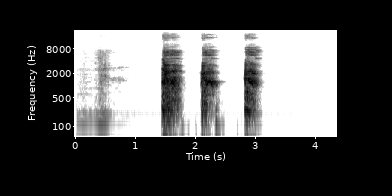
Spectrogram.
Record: {"three_cough_length": "4.4 s", "three_cough_amplitude": 28615, "three_cough_signal_mean_std_ratio": 0.32, "survey_phase": "alpha (2021-03-01 to 2021-08-12)", "age": "65+", "gender": "Male", "wearing_mask": "No", "symptom_none": true, "smoker_status": "Current smoker (11 or more cigarettes per day)", "respiratory_condition_asthma": false, "respiratory_condition_other": false, "recruitment_source": "REACT", "submission_delay": "1 day", "covid_test_result": "Negative", "covid_test_method": "RT-qPCR"}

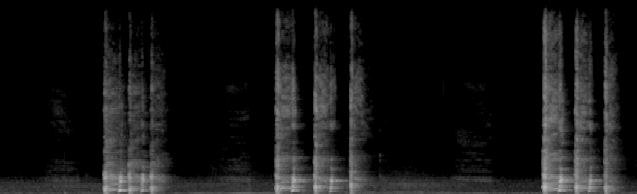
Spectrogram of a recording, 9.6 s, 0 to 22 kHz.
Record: {"three_cough_length": "9.6 s", "three_cough_amplitude": 10796, "three_cough_signal_mean_std_ratio": 0.36, "survey_phase": "alpha (2021-03-01 to 2021-08-12)", "age": "18-44", "gender": "Female", "wearing_mask": "No", "symptom_cough_any": true, "symptom_abdominal_pain": true, "symptom_fatigue": true, "symptom_fever_high_temperature": true, "symptom_headache": true, "smoker_status": "Never smoked", "respiratory_condition_asthma": false, "respiratory_condition_other": false, "recruitment_source": "Test and Trace", "submission_delay": "2 days", "covid_test_result": "Positive", "covid_test_method": "RT-qPCR", "covid_ct_value": 23.8, "covid_ct_gene": "ORF1ab gene", "covid_ct_mean": 24.4, "covid_viral_load": "9800 copies/ml", "covid_viral_load_category": "Minimal viral load (< 10K copies/ml)"}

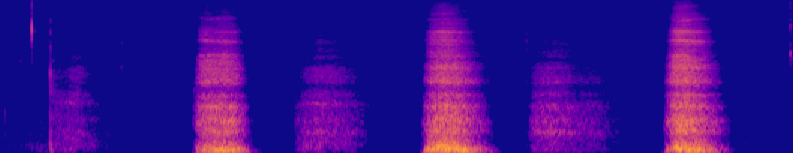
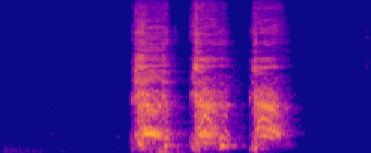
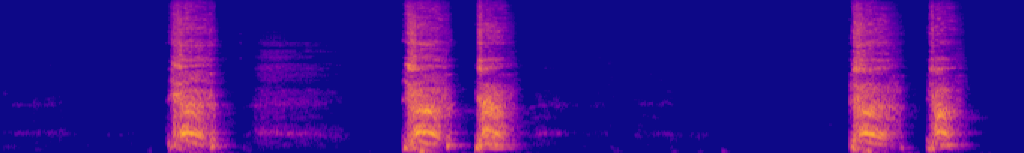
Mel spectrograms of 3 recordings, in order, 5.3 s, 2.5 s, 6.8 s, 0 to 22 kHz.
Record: {"exhalation_length": "5.3 s", "exhalation_amplitude": 29063, "exhalation_signal_mean_std_ratio": 0.35, "cough_length": "2.5 s", "cough_amplitude": 29875, "cough_signal_mean_std_ratio": 0.43, "three_cough_length": "6.8 s", "three_cough_amplitude": 32767, "three_cough_signal_mean_std_ratio": 0.34, "survey_phase": "alpha (2021-03-01 to 2021-08-12)", "age": "18-44", "gender": "Male", "wearing_mask": "No", "symptom_cough_any": true, "symptom_headache": true, "smoker_status": "Never smoked", "respiratory_condition_asthma": false, "respiratory_condition_other": false, "recruitment_source": "REACT", "submission_delay": "2 days", "covid_test_result": "Negative", "covid_test_method": "RT-qPCR"}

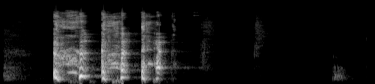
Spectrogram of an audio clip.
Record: {"cough_length": "3.8 s", "cough_amplitude": 32767, "cough_signal_mean_std_ratio": 0.32, "survey_phase": "beta (2021-08-13 to 2022-03-07)", "age": "18-44", "gender": "Female", "wearing_mask": "No", "symptom_none": true, "smoker_status": "Ex-smoker", "respiratory_condition_asthma": false, "respiratory_condition_other": false, "recruitment_source": "Test and Trace", "submission_delay": "2 days", "covid_test_result": "Positive", "covid_test_method": "RT-qPCR", "covid_ct_value": 30.7, "covid_ct_gene": "N gene"}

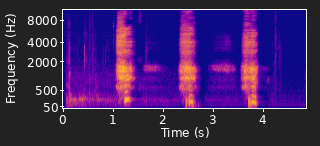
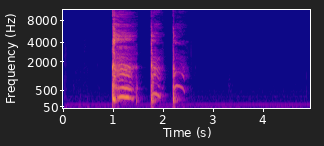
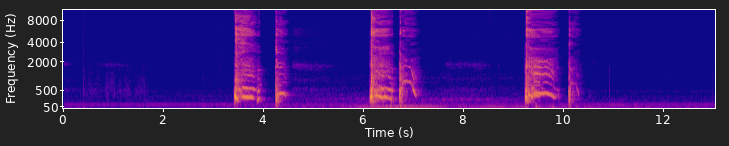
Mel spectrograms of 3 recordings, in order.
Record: {"exhalation_length": "4.9 s", "exhalation_amplitude": 21576, "exhalation_signal_mean_std_ratio": 0.34, "cough_length": "4.9 s", "cough_amplitude": 7947, "cough_signal_mean_std_ratio": 0.28, "three_cough_length": "13.1 s", "three_cough_amplitude": 13817, "three_cough_signal_mean_std_ratio": 0.31, "survey_phase": "beta (2021-08-13 to 2022-03-07)", "age": "65+", "gender": "Female", "wearing_mask": "No", "symptom_cough_any": true, "symptom_runny_or_blocked_nose": true, "symptom_fatigue": true, "symptom_headache": true, "symptom_onset": "3 days", "smoker_status": "Ex-smoker", "respiratory_condition_asthma": false, "respiratory_condition_other": false, "recruitment_source": "Test and Trace", "submission_delay": "3 days", "covid_test_result": "Positive", "covid_test_method": "RT-qPCR", "covid_ct_value": 20.3, "covid_ct_gene": "ORF1ab gene", "covid_ct_mean": 20.4, "covid_viral_load": "210000 copies/ml", "covid_viral_load_category": "Low viral load (10K-1M copies/ml)"}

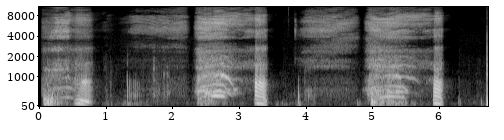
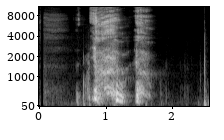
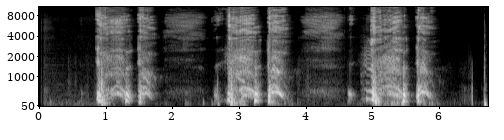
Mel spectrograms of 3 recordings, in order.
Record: {"exhalation_length": "6.7 s", "exhalation_amplitude": 31988, "exhalation_signal_mean_std_ratio": 0.52, "cough_length": "2.6 s", "cough_amplitude": 32766, "cough_signal_mean_std_ratio": 0.39, "three_cough_length": "6.7 s", "three_cough_amplitude": 32768, "three_cough_signal_mean_std_ratio": 0.43, "survey_phase": "beta (2021-08-13 to 2022-03-07)", "age": "45-64", "gender": "Male", "wearing_mask": "No", "symptom_runny_or_blocked_nose": true, "smoker_status": "Ex-smoker", "respiratory_condition_asthma": false, "respiratory_condition_other": false, "recruitment_source": "Test and Trace", "submission_delay": "2 days", "covid_test_result": "Positive", "covid_test_method": "RT-qPCR", "covid_ct_value": 18.7, "covid_ct_gene": "ORF1ab gene", "covid_ct_mean": 19.1, "covid_viral_load": "530000 copies/ml", "covid_viral_load_category": "Low viral load (10K-1M copies/ml)"}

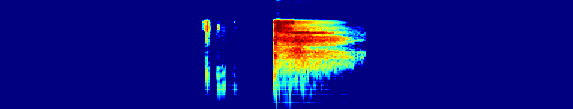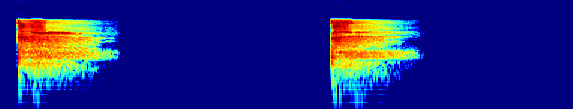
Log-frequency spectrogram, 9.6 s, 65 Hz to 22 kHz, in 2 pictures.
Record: {"exhalation_length": "9.6 s", "exhalation_amplitude": 28557, "exhalation_signal_mean_std_ratio": 0.3, "survey_phase": "alpha (2021-03-01 to 2021-08-12)", "age": "45-64", "gender": "Female", "wearing_mask": "No", "symptom_none": true, "smoker_status": "Ex-smoker", "respiratory_condition_asthma": false, "respiratory_condition_other": false, "recruitment_source": "REACT", "submission_delay": "1 day", "covid_test_result": "Negative", "covid_test_method": "RT-qPCR"}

